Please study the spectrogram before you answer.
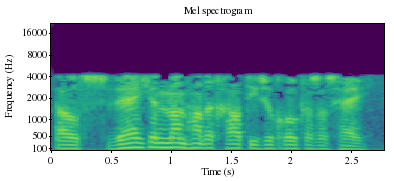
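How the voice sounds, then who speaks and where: An actor playing a reserved, thoughtful foreign visitor who speaks formally and politely in a radio play. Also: male voice, medium pitch, moderate pace, lightly acted. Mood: grave, courteous. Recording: dull lo-fi old radio play recording.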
